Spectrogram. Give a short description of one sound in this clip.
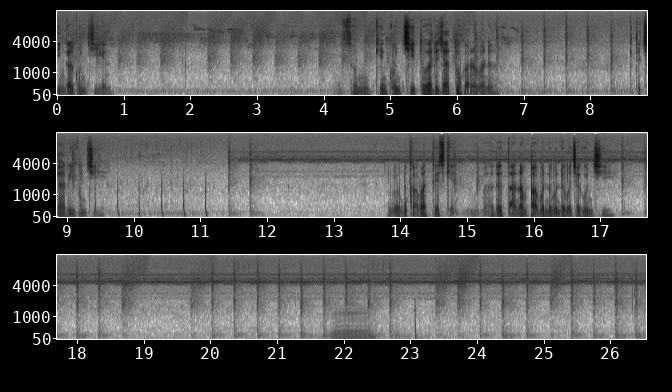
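Footsteps patter quickly and steadily on a path.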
